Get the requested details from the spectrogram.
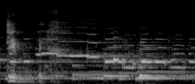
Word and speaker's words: Dinbych: And they called it Dinbych, which in modern Welsh comes down as Dinbych, although the people who live there still pronounce it with the M, Dim.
